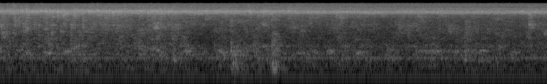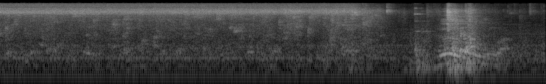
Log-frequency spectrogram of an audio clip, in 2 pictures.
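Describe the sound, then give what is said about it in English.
Tap water runs steadily as hands are washed under it, a continuous, even hiss. It drops away near the end with a brief, louder knock. “I'm just going to wash my hands”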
